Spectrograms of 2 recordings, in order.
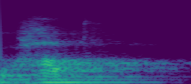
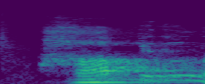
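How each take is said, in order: First: "rápido" clipped to a whispery "hap"; curt, cut-off "rápido", almost just "ráp"; swallowed ending. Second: Said in the usual way. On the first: Shown as a demonstration. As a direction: swallow the last syllables of "rápido". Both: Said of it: "Rápido não".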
